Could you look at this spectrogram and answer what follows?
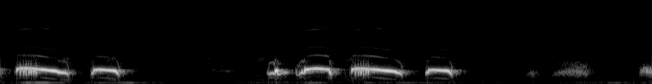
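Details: Spotted dove calling to stimulate birds: two short hollow coos, a pause, then a four-note phrase ending in a long falling coo and a clipped final note. Faint low thumps and soft trailing notes follow.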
